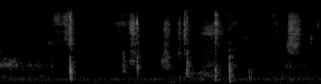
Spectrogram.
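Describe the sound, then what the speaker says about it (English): Tarot cards shuffled by hand during a reading, giving a quiet run of soft riffling bursts and flicks spread irregularly over a few seconds, close by with no talk. "We'll do one more shuffle"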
